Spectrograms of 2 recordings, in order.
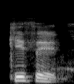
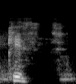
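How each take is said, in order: First: The ending is an extra syllable. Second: The ending is a single sound. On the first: The speaker calls it wrong. "horrible mistake" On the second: The speaker calls it right. "No, kissed"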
